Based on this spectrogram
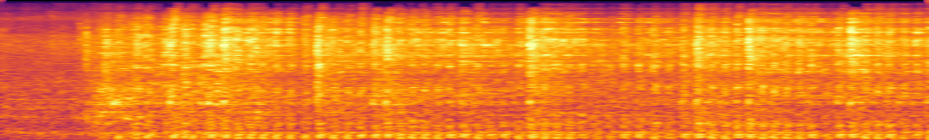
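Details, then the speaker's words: Mini drift quad on its first test drive after a new gas tank, front and rear brakes and throttle were fitted: a small single-cylinder engine catches and settles into a quick, steady low thump with no misses, running fine. "she runs pretty good I'm going to give her that"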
